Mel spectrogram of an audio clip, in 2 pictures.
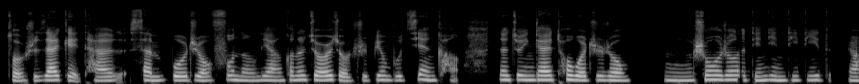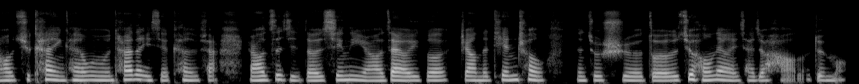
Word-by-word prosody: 总 175 -1 -1
是 185 0 -6
在 200 0 +6
给 195 -4 -2
他 180 0 -1 0.2
散 190 -2 -1
播 190 -2 +2
这 190 +1 -1
种 180 +1 0
负 210 +2 -4
能 185 -3 -2
量， 185 -1 -1
可 200 +2 -3
能 205 +1 +2
久 205 -1 +2
而 200 +1 +6
久 195 -4 0
之 185 +2 -7
并 205 +1 -3
不 190 0 -3
健 195 +1 -2
康。 - - -9 0.4
那 215 -1 +2
就 215 +1 0
应 205 -1 +2
该 205 0 +5
透 215 +1 +1
过 195 -1 +5
这 200 +1 -3
种， 185 -1 +1 0.3
嗯， 185 -1 -2
生 215 +2 +2
活 215 - +4
中 210 0 +2
的 210 -1 -4
点 190 -1 -2
点 200 -2 0
滴 195 0 -6
滴 200 +1 -4
的 195 - -19
然 180 -2 -2
后 190 +1 +2
去 195 +3 -5
看 220 +1 +3
一 195 - 0
看， 195 0 +2
问 200 -1 0
问 195 0 +1
他 215 +2 +4
的 220 0 +2
一 195 - 0
些 185 0 -5
看 190 -1 -2
法。 195 0 -6 0.3
然 185 0 +3
后 195 - +5
自 220 +3 -1
己 190 -3 -5
的 180 -1 +1
心 205 +2 +1
里， 205 -1 +1
然 175 -1 0
后 175 - +2
再 190 +2 +5
有 180 -1 +4
一 185 - 0
个 185 +1 +1
这 195 - 0
样 190 -1 +3
的 185 0 -1
天 205 +2 0
秤， 205 -2 +1 0.3
那 190 - -3
就 195 +1 -3
是 185 -1 -1
左 180 0 0
右 180 +1 +2
去 230 +5 +4
衡 200 -3 +2
量 200 -3 +3
一 - - -4
下 185 0 -6
就 180 0 -2
好 - - -5
了， - - -16
对 - - -2
吗？ 190 +2 -5
195 Hz, 305 characters per minute, -24 LUFS, 185-205 Hz, 0.4 s, 在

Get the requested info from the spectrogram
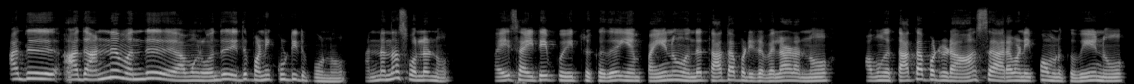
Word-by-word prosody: அது, 255 +2 0 0.4
அது 230 +1 +1
அண்ணன் 300 +3 +2
வந்து 245 +4 +1 0.3
அவங்கள 185 0 -1
வந்து 215 +5 0
இது 240 - -2
பண்ணி 210 +2 +1
கூட்டிட்டு 235 -3 -2
போணும். 145 -1 -4 0.2
அண்ணன் 210 +7 -1
தான் 295 0 -1
சொல்லணும். 195 -5 0 0.5
வயசாயிட்டே 195 +1 +2
போயிட்டு 180 -2 -1
இருக்குது, 175 0 0 0.2
என் 175 0 -2
பையனும் 190 +4 +2
வந்து 180 +1 +1
தாத்தா, 180 +4 +2
பாட்டிட்ட 170 -3 0
விளையாடணும், 170 0 +1 0.4
அவங்க 185 +1 0
தாத்தா 185 +6 +3
பாட்டியோட 190 -5 +2 0.2
ஆசை 210 +2 -1
அரவணைப்பும் 175 +2 0
அவனுக்கு 165 -2 -3
வேணும். 170 -3 +1
185 Hz, 155 wpm, -23 LUFS, 175-210 Hz, 0.5 s, தாத்தா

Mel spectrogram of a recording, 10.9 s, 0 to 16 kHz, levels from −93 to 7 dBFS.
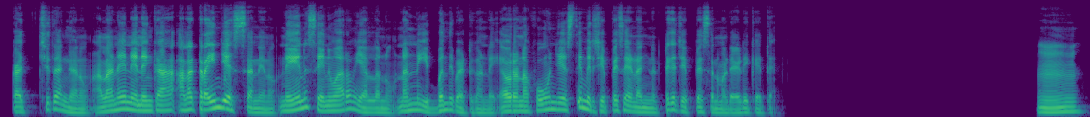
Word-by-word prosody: కచ్చితంగాను. 115 - -2
అలానే 130 +9 +3
నేనింకా 135 -1 +4 0.2
అలా 165 +2 +4
ట్రైన్ 185 +6 +5
చేసేసాను 95 -2 +3
నేను. 90 0 -8
నేను 170 +10 +6
శనివారం 135 +7 +1
ఎళ్ళను, 100 -3 -5
నన్ను 150 +3 -1
ఇబ్బంది 135 +10 -3
పెట్టకండి. 90 -2 -8
ఎవరన్నా 125 -1 +2
ఫోను 160 +4 -1
చేస్తే 150 0 0
మీరు 145 - -2
చెప్పేసేయండి 125 -5 0
అన్నట్టుగా 100 - -4
చెప్పేసాను 105 -5 -5
మా 85 - -8
డ్యాడీకయితే. 90 +3 -7 2.6
హ్మ్. 110 +3 -2
125 Hz, 125 wpm, -25 LUFS, 100-150 Hz, 2.6 s, నేను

